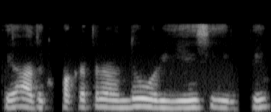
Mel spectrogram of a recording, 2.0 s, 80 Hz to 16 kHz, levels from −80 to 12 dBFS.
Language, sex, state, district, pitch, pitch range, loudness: Tamil, female, Tamil Nadu, Namakkal, 200 Hz, 190-210 Hz, -17 LUFS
